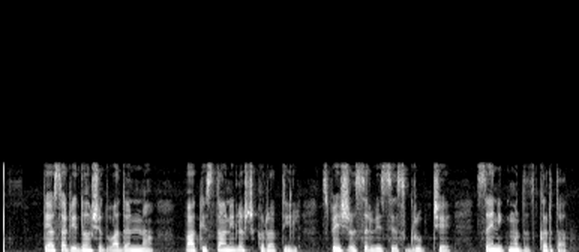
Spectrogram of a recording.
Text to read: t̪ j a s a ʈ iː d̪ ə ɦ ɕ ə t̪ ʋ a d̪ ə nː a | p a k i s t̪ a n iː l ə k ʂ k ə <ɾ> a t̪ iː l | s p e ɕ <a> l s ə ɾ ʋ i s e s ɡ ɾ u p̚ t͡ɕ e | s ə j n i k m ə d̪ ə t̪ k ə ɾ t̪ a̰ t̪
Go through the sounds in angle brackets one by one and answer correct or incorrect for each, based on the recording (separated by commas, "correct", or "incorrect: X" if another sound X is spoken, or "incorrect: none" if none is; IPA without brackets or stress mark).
correct, incorrect: ə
